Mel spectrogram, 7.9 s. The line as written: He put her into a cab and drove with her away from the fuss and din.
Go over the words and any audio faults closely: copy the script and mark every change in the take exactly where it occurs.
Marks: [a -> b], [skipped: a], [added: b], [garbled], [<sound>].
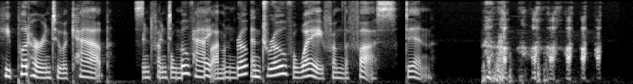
He put her into a cab [garbled] and drove [skipped: with her] away from the fuss [skipped: and] din. [laugh]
